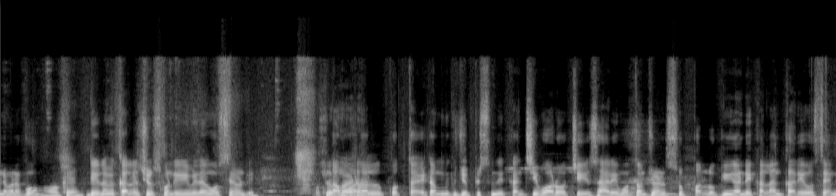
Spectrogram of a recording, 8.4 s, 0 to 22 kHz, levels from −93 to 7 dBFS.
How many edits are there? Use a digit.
1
